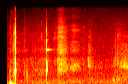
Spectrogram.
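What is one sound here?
A metal tool knocks sharply against a horse's hoof.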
